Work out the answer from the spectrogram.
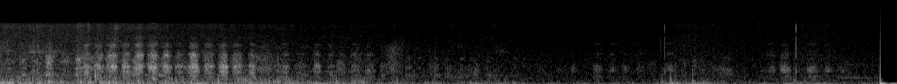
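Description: Rapid, steady dog panting at about 220 breaths a minute, fading toward the end.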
